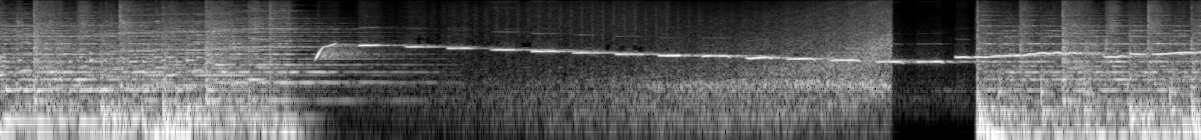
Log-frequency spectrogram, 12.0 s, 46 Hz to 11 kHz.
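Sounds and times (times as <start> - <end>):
high whistle tone: 3.0 - 12.0.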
